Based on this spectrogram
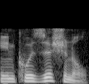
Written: inquisitional

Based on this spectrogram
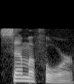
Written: semaphore

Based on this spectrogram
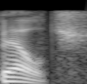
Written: belch

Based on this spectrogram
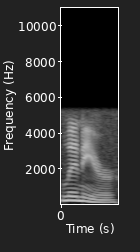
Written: linear

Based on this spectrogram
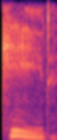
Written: keyed

